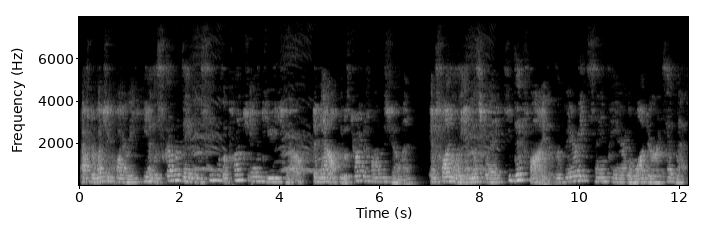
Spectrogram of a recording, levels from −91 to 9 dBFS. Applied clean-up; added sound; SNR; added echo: classical method WPE with log-MMSE.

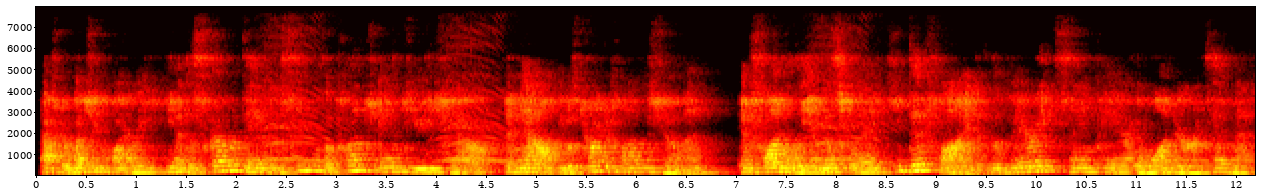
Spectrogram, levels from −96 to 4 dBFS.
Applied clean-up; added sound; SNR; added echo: none; Cheering; 19 dB; reverberation time 0.7 s.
